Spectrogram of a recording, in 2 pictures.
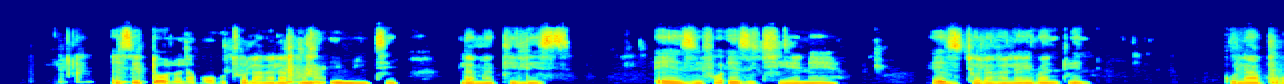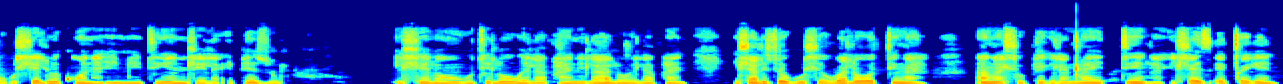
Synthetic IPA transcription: esitʼɔlɔlapʰɔ̰uɣutʰɔla̰ɣalakʰunaʔimitʰi | lʔamapʰilisi̥ | ezifɔ̰ʔezit͡ʃʼijɛnɛjɔ | ezitʰɔlaɣalaɛβantʼwini | ɣulapʰɔṵɣuɬɛlwɛkʰɔnaʔimitʰiŋɛnd͡ɮʱɛla̰ʔɛpʰezulu | iɬɛlwaŋoɣutʰilɔwɛlapʰanilalɔwɛlapʰaniːɬaliswɛɣuɬɛuɣuβalɔwod̥ʱiŋa | a̰ŋaɬupʰeɣɛlaŋ͡ǁajed̥ʱiŋaʔiɬeziɛ̰ɡ͡ǀʱɛɣeːni

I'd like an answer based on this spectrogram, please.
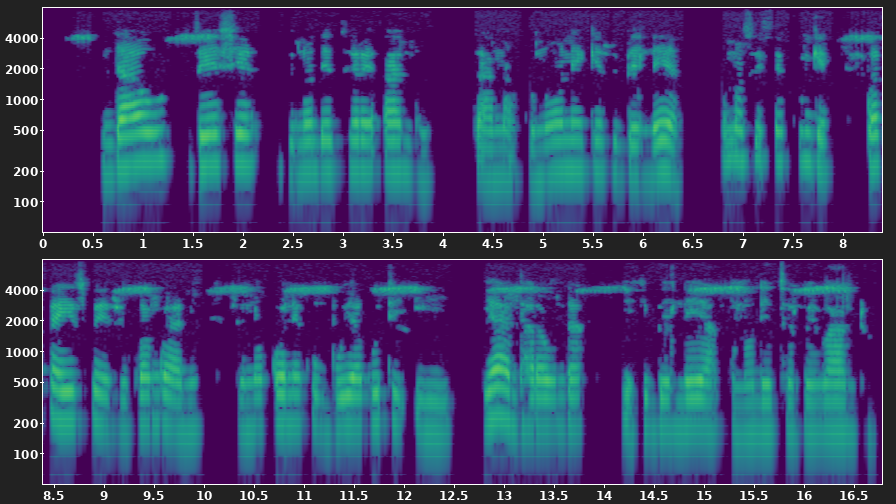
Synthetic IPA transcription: ndaud͡ze̞ʃe̞ | d͡zino̞ɗe̞t͡se̞ɾeʔantʰu | ka̰na̰kuno̞ːne̞ke̞ʐibʱe̞ɮe̞ja | kuno̞sisekuŋɡe̞ | kwakaiswe̞ʐikwaŋɡwani | ʐ̥ino̞ko̞nekubʱujakutiiji | jaːndʰʱaɾaunda | jḛt͡ʃibʱe̞ɮe̞jakuno̞ɗe̞t͡se̞rwe̞ʋaːntʰu

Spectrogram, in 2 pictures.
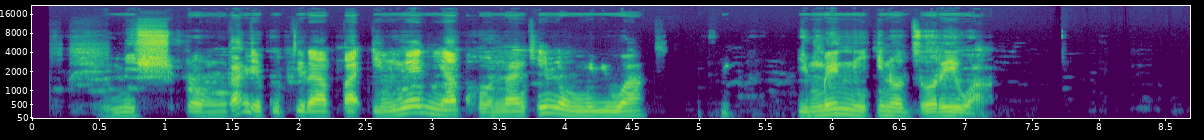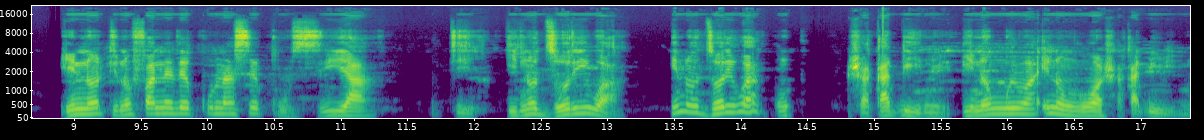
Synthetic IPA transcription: miʃoŋɡaje̞kutiɾap̚aʔimwe̞nijakʰonaino̞ŋwiːwa | imwe̞niʔino̞d͡zo̞ɾiːwa̰ | ɦino̞tino̞fanirekunase̞kuzija | kutiː | no̞d͡zo̞ɾiwa̰ | ino̞d͡zo̞ɾiwa | ʐakaɗiːniːno̞mwiwaʔino̞mwiwaʐakaɗiːni

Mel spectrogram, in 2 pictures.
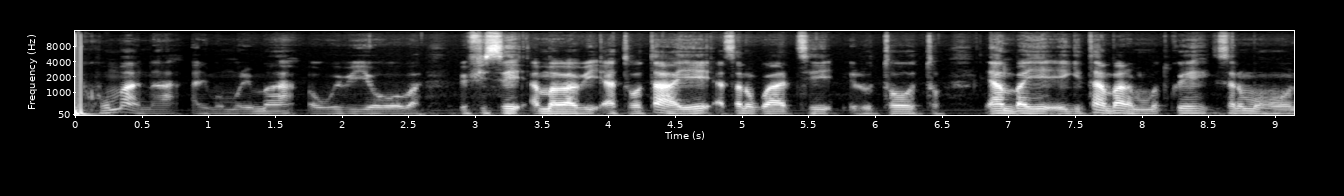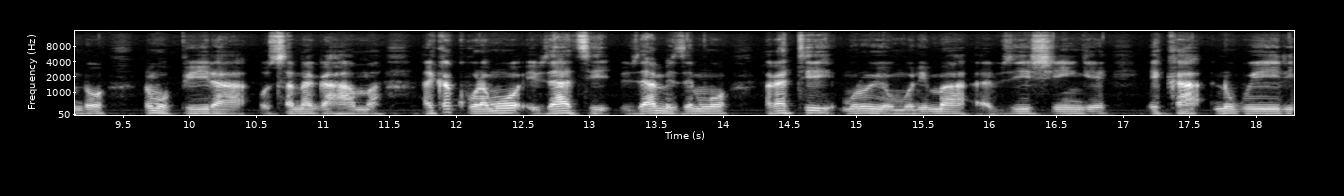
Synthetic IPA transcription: nkuːmaːnaːɾimumuɾimawiβijo̞ːβa | βifise̞ʔamaβaβiʔato̞ːtaje̞a̰sanuɡwaːt͡siɾutʰo̞ːtʰo̞ | jaːmbaje̞iɡitaːmbaɾamumutwe̞ɡisanumuho̞ːndo̞ | numupiːɾausanaɡahamaːɾikakʰuːɾamŋo̞ʔivjaːt͡sivjaːme̞ze̞mŋo̞ | haɡatʰimuɾuːjomuɾimavjiːʃiːŋɡe̞ː | kʰanuɡwiːɾi

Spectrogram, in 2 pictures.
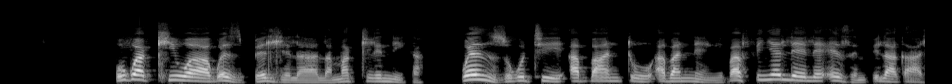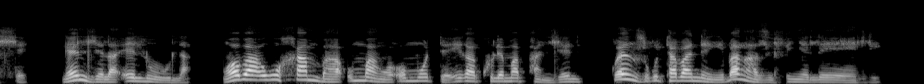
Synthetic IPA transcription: uɣwakʰiwaɣwezib̥ʱɛɮɛlalamakʰʼliniɣa | ɣwend͡zʱuɣutʰiaβa̰ntʼua̰βaneŋiβafiɲɛlɛlɛʔɛzempʼilaɣa̰ɬɛ | ŋɛnd͡ɮʱɛlaʔeluːla̰ | ŋɔβauɣuhambʱaʔumaŋɔʔomud̥ʱɛiɣakʰulɛmapʰand͡ɮʱeni | ɣwend͡zʱuɣutʰaβaneŋiβaŋazifiɲɛleːli

